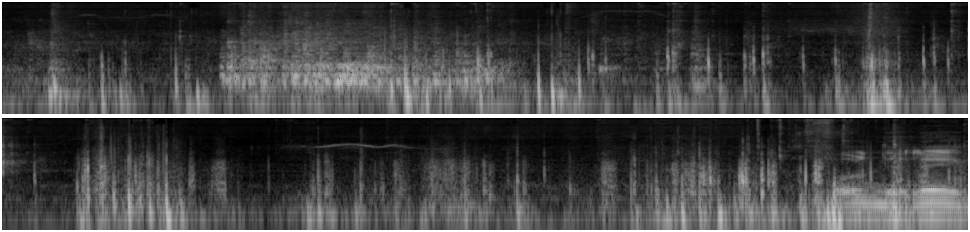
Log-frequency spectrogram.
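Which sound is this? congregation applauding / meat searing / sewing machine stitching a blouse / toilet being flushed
toilet being flushed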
